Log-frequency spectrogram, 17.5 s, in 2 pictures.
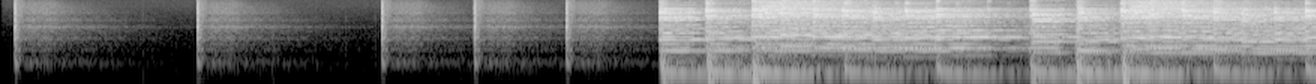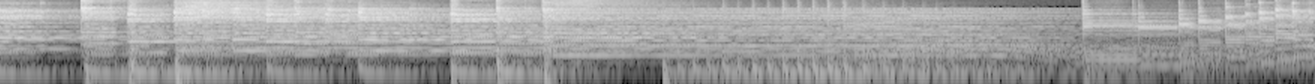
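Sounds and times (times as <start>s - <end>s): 
bass: 4.4s - 17.4s.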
